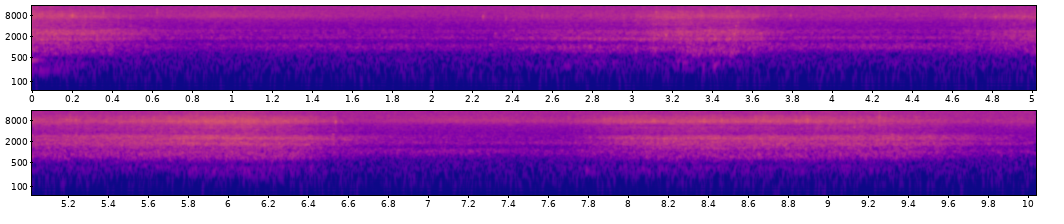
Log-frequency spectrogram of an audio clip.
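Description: Ocean waves wash onto the shore in a slow, steady rhythm: about three soft swells rise and recede over a constant hiss of surf, with no voices.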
